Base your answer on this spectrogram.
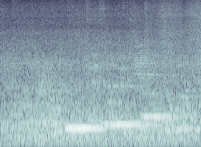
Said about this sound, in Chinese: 这个吵杂的声音来自急诊室，也是受虐儿受伤后。第一个被送往的地方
